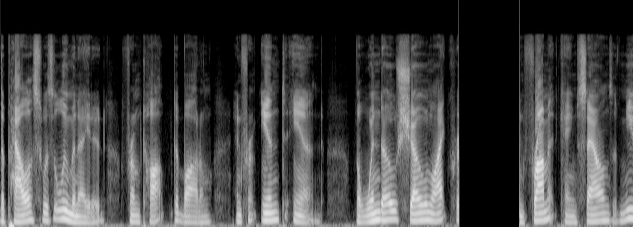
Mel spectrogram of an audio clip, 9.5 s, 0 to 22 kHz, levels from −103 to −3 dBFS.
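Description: A stage in the chain was driven past its limit at 0.22 to 0.33 s, by about 6 dB, so the speech peaks were sliced flat. This hard clipping adds a crackly, harsh edge. It returns more lightly at 3.96 to 4.05 s, about 2 dB over, and again at 8.02 to 8.13 s, about 5 dB over.

At 6.87 s the input was likely lost, and silence was written in its place. This audio dropout to silence leaves a dead gap of about 0.91 s with no room tone until the speech resumes at 7.79 s.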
